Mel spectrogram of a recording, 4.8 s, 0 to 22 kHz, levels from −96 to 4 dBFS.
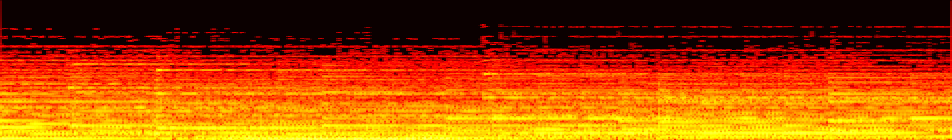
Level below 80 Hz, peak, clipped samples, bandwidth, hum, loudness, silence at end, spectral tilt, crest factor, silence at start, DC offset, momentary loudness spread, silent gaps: -22 dBFS; -4 dBFS; under 0.1%; 8 kHz; none; -18 LUFS; 0 s; -8.5 dB/octave; 12 dB; 0 s; under 0.1%; 2 LU; none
